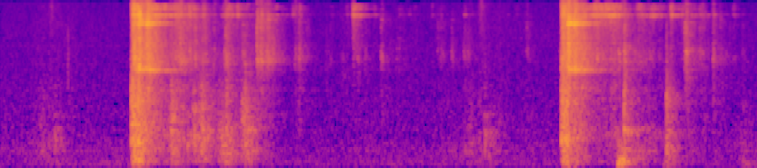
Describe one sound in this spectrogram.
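A flying disc strikes a metal basket and its chains rattle and jingle.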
